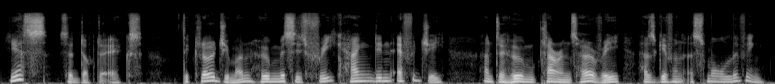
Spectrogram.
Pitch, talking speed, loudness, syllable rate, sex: 125 Hz, 170 wpm, -20 LUFS, 5.1 syllables/s, male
